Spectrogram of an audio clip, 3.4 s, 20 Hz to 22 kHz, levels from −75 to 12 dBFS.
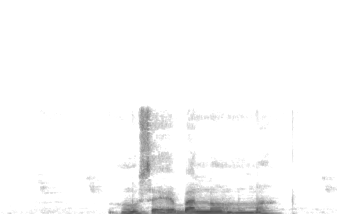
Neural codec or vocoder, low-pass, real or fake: none; 10.8 kHz; real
